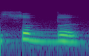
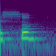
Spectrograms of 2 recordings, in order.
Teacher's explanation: با چونکہ ہونٹوں سے ادا ہوتا ہے تو یہ آپ کے ہونٹ دو بار ٹکرائیں گے تو یہ آواز دو بار آئے گی، یعنی صب۔ ایک دفعہ پڑھیں گے صب تو یہ قلقلہ نہیں ہوگا۔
